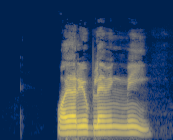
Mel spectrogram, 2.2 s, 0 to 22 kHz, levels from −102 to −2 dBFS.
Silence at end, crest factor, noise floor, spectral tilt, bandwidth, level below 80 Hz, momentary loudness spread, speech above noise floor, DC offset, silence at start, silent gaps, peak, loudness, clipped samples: 0.3 s; 18 dB; -76 dBFS; -6.5 dB/octave; 10.5 kHz; -62 dBFS; 11 LU; 59 dB; under 0.1%; 0.75 s; none; -2 dBFS; -17 LUFS; under 0.1%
